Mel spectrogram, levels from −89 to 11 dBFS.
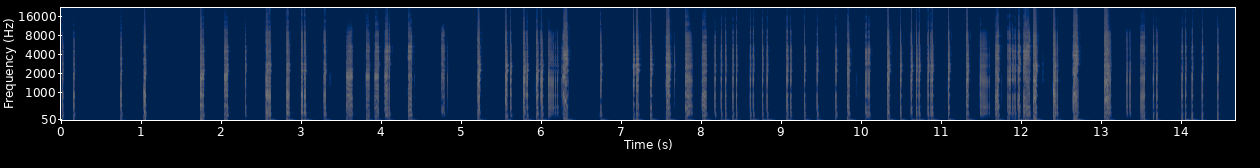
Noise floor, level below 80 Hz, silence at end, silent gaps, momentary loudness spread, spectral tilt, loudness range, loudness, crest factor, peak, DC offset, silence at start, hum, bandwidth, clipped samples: under -90 dBFS; -76 dBFS; 0.4 s; none; 11 LU; 0 dB/octave; 4 LU; -45 LUFS; 14 dB; -34 dBFS; under 0.1%; 1.05 s; none; over 20 kHz; under 0.1%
